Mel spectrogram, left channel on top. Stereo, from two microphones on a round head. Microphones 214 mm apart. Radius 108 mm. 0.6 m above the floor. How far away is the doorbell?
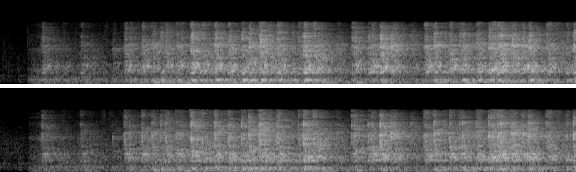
No doorbell in this recording.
